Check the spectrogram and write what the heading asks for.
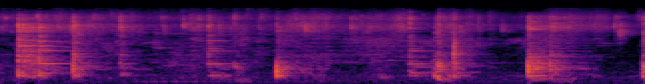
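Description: A long metal spoon scrapes and clinks against a steel kadai and a steel bowl as fried potatoes are lifted out of hot oil, with a steady sizzle of the oil underneath. The clinks come at irregular intervals, about eight in all.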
